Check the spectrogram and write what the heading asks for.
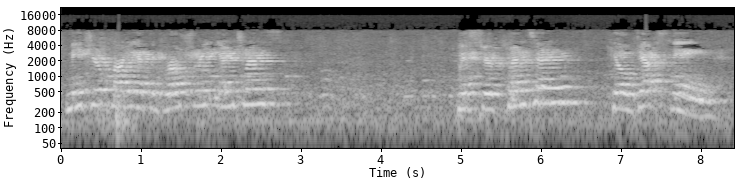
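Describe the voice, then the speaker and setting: A woman's voice booms through a store's public-address loudspeaker, slow and politely measured as she calls for a customer. It rings with heavy echo from far off, over a steady wash of shop noise. Her pitch sits a touch high and her pace is deliberate. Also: highs cut off. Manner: slow, polite, carefully spelled out. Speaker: store employee making announcements. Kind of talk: store intercom announcement. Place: large retail store. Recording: echoey distant store PA in noisy ambience.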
